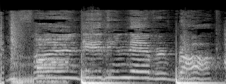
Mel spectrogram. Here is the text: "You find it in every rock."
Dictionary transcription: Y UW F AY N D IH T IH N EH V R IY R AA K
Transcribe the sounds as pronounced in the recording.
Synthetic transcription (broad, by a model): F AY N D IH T IH N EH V IY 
